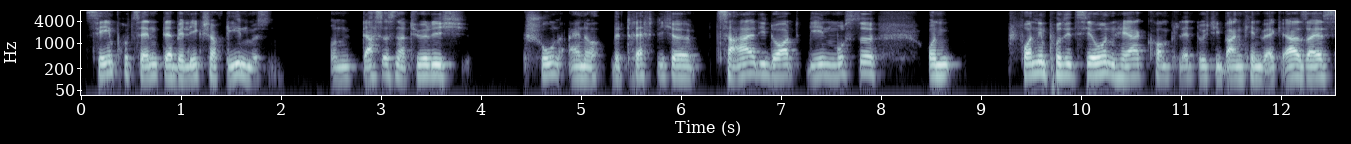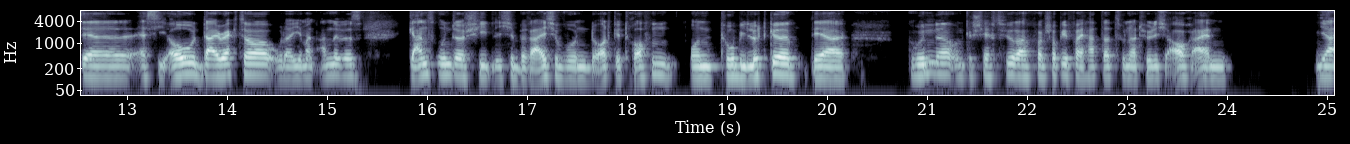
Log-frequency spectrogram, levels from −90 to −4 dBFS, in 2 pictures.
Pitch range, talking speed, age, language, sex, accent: 115-130 Hz, 135 wpm, 20-39, German, male, German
